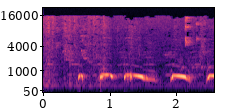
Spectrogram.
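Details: Spotted dove with white plumage, known as backspot, cooing hard in a fast run of five hoarse, rounded notes, the third drawn out and falling, a high chirp briefly behind.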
